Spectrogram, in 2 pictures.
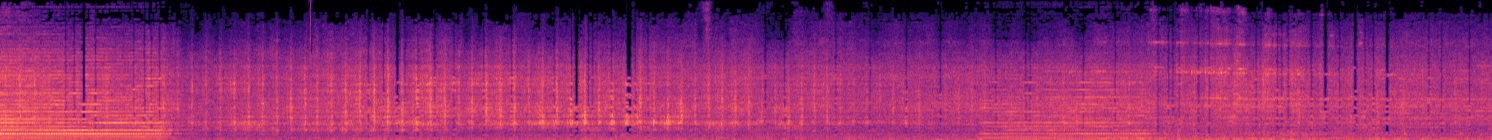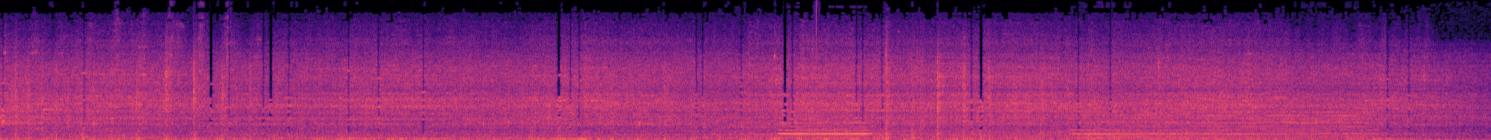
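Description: Passenger coaches rushing past close by, their wheels clattering over the rail joints in a steady rush. A diesel locomotive horn sounds four times over it: a loud blast at the start, another about ten seconds in, a short toot later, and a longer blast near the end.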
